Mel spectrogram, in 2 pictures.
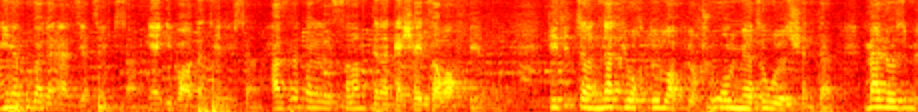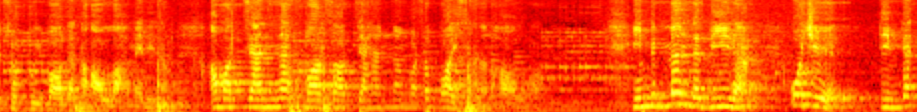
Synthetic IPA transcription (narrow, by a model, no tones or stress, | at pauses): nijæbuɡæd̪æɾæzijæt͡ʃʰecʰi̥sænnijæʔibɑːd̪æt̪ʰe̞lḭɾsæ̰nhæzɾæt̪ʰælæjsːælˠɑmd̪enæɡæʃæjd͡ʒɑvɑbve̞̰ɾd̪ḭ | d̪̥id͡ʒ̪id͡ʒænːæt̪ʰjoχd̪ulˠɑpʰjo̞χʃuo̞lˠmɑjɑd͡ʒɑʁoølʃʰind̪æ̰ | mænø̞zymyt͡ʃʰynbuibɑːd̪æt̪ʰiʔɑlˠːɑ̰hɯme̞liɾæ̰m | ɑmːɑd͡ʒænːæt̪vɑɾsɑd͡ʒæɦænːæmvɑɾsɑvɑjsænænhɑ̰ːlˠɯvɑ̰ɾ | ind̪imænd̪æd̪ijiɾæm | ocʰid̪̥ind̪æ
